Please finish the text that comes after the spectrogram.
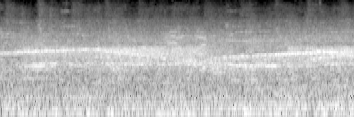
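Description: Emergency vehicle sirens wail on a New York City street during a crowded celebration, a continuous rising and falling tone over dense crowd and traffic noise, with people talking in the background.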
